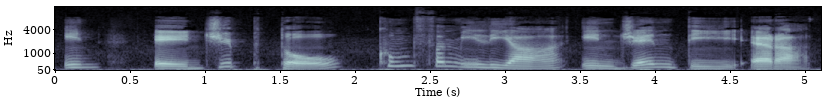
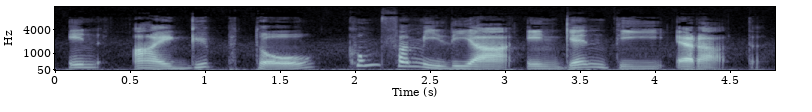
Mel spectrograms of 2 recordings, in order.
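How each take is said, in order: First: Aegypto begins with an 'ay' sound. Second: Aegypto begins with an 'eye' sound. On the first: "And the ecclesiastical" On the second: "Here's the restored pronunciation"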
